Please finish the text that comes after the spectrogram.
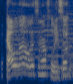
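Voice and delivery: alarmed refusal. Acted. Sarai begs Lisa not to hit harder, alarmed refusal. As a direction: refuse another hit in a high voice.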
